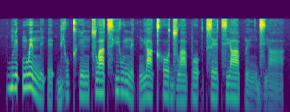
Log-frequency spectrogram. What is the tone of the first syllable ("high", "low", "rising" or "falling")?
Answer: high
